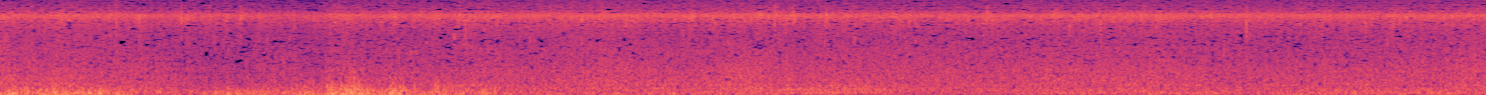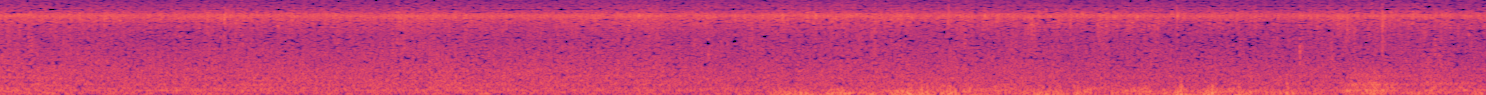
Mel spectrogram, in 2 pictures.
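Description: Heavy monsoon rain pouring steadily, a dense even hiss of the downpour. Low rumbles of thunder come a few seconds in and again near the end.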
